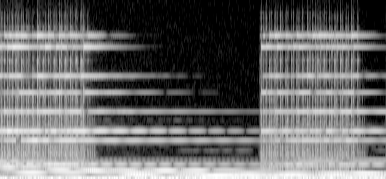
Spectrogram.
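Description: telephone ringing

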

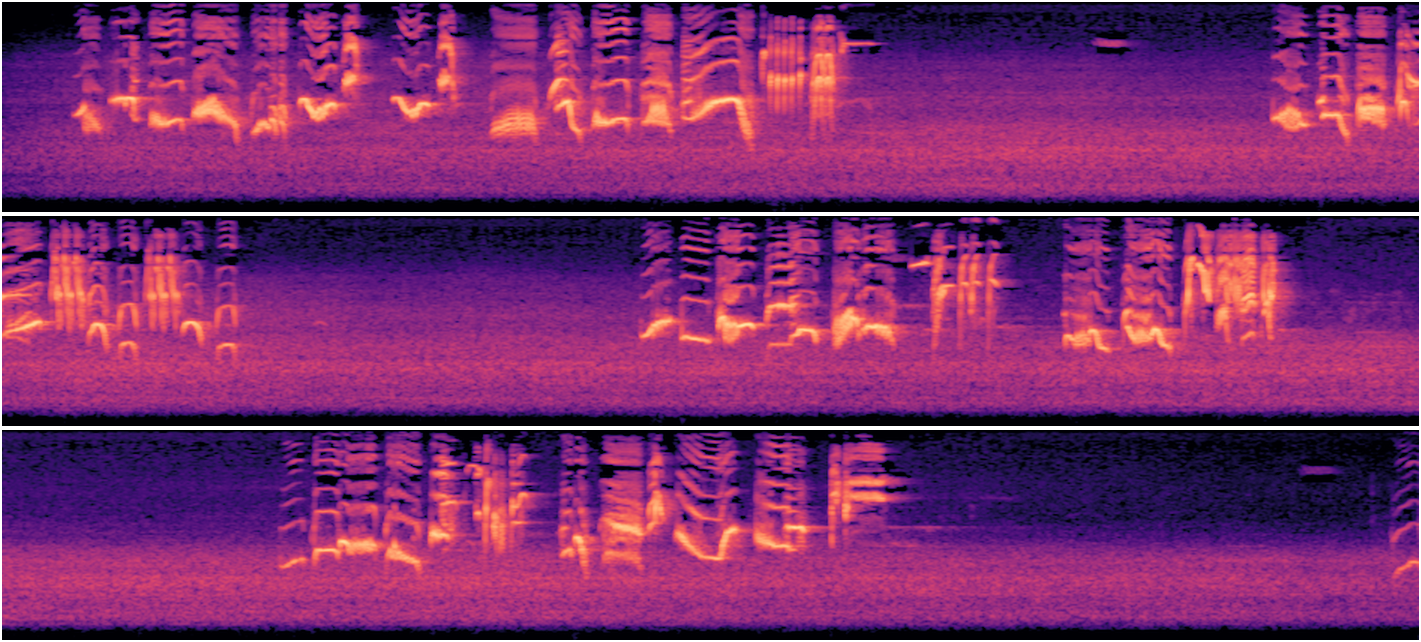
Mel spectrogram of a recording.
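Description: common blackbird song

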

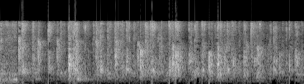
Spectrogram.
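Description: audience applause

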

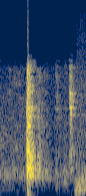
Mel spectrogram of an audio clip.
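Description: pounding on a door

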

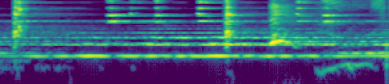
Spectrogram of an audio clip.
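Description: bells

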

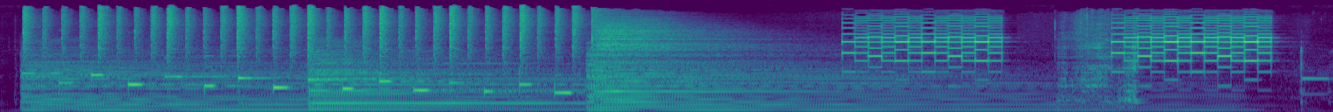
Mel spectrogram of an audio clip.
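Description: telephone ringing

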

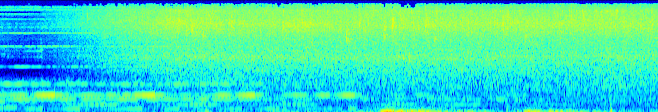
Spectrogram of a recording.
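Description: rain falling on surfaces

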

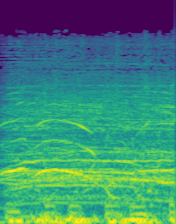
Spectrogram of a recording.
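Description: crowd cheering and shouting

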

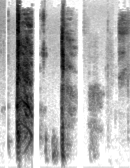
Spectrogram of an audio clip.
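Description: coughing fit

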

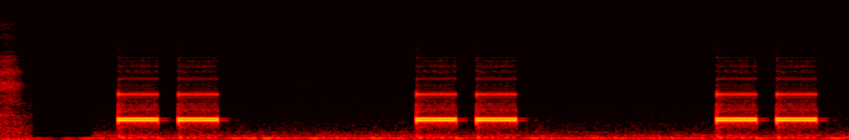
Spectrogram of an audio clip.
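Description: telephone ringing

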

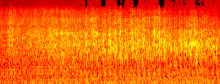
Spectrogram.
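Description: propeller airplane flying overhead

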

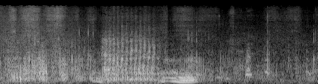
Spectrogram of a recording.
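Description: horses

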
